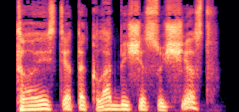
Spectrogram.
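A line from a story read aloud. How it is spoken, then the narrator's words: Hoarse, faltering question. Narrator (Russian): севшим голосом спросил я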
